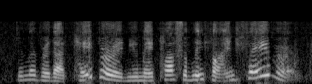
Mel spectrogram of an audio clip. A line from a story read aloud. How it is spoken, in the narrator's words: cried Dunwoody, expecting a discovery of importance to the cause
